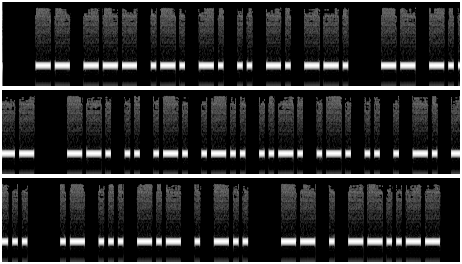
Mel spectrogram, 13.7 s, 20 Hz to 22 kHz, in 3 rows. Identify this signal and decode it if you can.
Morse code, heard as a keyed tone, about 25 wpm, 1000 Hz. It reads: MORNING MY GIRLFRIEND ASKED ME,
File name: qotdfiles / 25wpm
